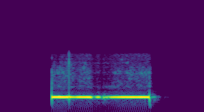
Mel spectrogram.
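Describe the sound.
A telephone ringing tone sounds during an outgoing call: a single steady, fairly low-pitched beep lasting about a second, heard alone.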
